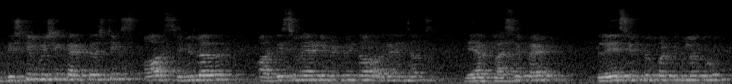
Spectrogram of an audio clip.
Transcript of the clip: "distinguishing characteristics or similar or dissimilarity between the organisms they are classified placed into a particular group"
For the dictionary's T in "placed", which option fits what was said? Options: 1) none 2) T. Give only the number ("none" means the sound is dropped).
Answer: 1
